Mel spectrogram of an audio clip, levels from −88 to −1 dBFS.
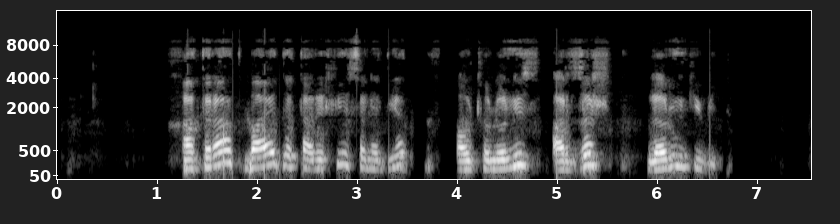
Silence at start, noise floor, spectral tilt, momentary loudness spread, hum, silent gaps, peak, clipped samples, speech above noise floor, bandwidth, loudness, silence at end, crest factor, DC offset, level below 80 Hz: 1.25 s; -82 dBFS; -6 dB/octave; 14 LU; none; 3.59-3.65 s; 0 dBFS; under 0.1%; 66 dB; 9.4 kHz; -17 LUFS; 0.95 s; 18 dB; under 0.1%; -60 dBFS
